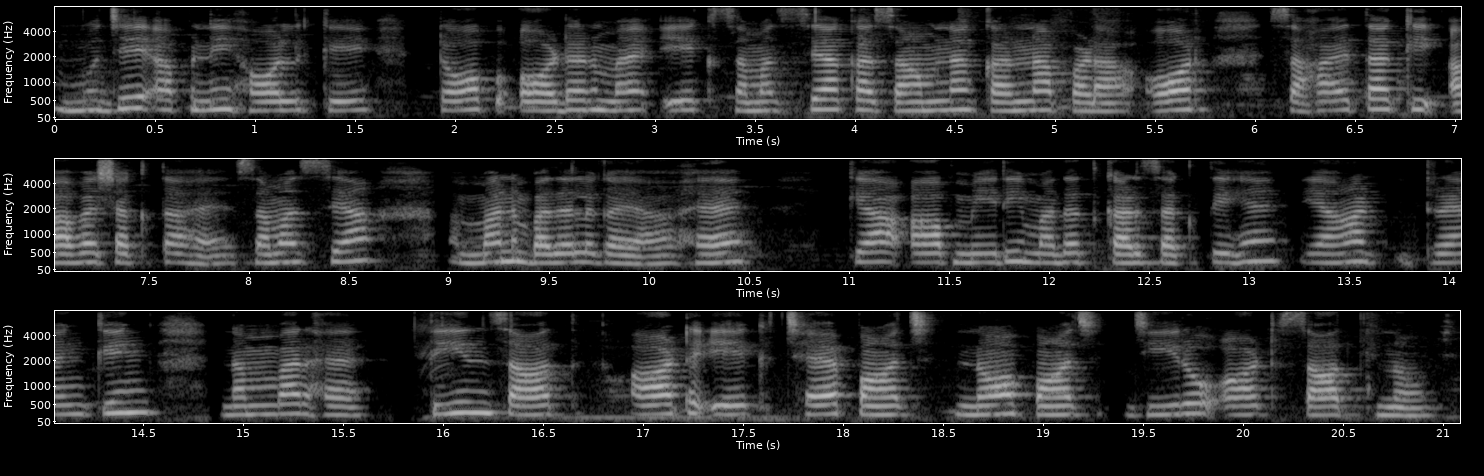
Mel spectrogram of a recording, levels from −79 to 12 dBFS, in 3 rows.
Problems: constant background noise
